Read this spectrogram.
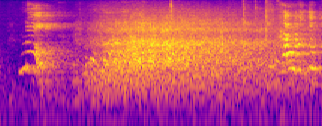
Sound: laughing

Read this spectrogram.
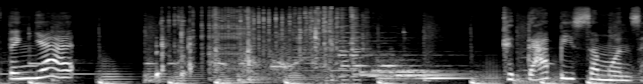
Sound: tile clicking; bells chiming

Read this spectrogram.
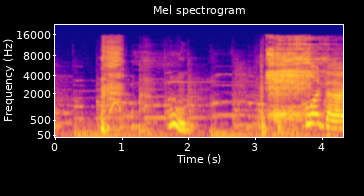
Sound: laughs; buzzer rings

